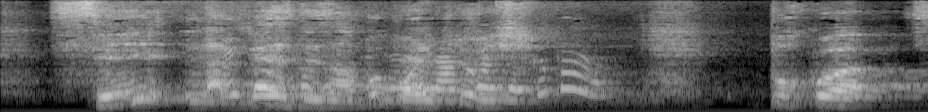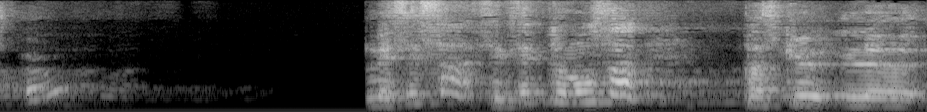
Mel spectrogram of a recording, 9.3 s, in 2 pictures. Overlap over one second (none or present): present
